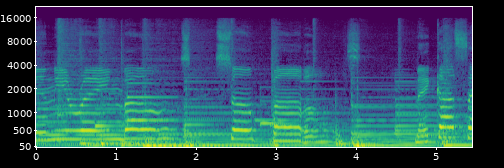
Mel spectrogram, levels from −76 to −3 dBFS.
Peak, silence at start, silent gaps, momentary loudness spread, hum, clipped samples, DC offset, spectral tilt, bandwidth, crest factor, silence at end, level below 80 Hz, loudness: 0 dBFS; 0 s; none; 7 LU; none; under 0.1%; under 0.1%; -6 dB/octave; 16 kHz; 12 dB; 0 s; -18 dBFS; -13 LUFS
